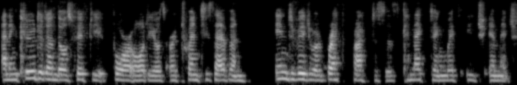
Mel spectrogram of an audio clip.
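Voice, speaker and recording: A woman speaks in an Irish accent with fairly even intonation. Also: medium pitch for a woman, moderate pace. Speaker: mindfulness teacher and artist. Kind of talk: talk to an online audience.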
